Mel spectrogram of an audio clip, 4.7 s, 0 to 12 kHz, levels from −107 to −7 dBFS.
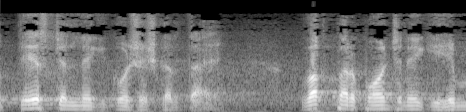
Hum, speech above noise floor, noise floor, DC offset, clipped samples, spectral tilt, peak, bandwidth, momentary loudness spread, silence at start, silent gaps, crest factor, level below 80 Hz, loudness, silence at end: none; 25 dB; -45 dBFS; under 0.1%; under 0.1%; -5 dB/octave; 0 dBFS; 8 kHz; 11 LU; 0 s; none; 20 dB; -56 dBFS; -20 LUFS; 0 s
